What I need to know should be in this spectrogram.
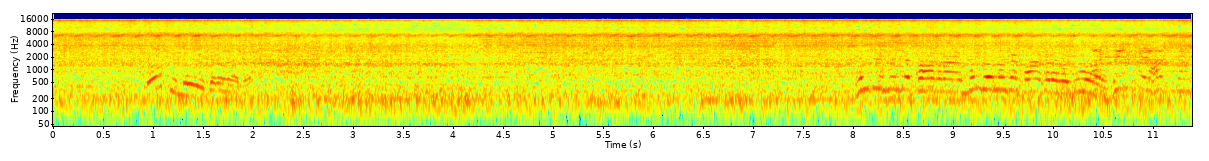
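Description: A man speaks loudly over the machine noise.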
